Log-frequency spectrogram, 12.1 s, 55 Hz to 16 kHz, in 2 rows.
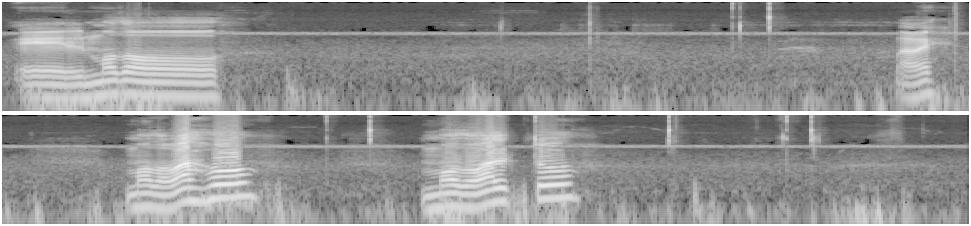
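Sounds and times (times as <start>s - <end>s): microphone rumble: 0.0s - 2.2s, 2.8s - 12.0s
cricket trilling: 0.0s - 12.0s
faint sharp ticks: 4.5s - 5.0s, 8.0s - 8.5s, 10.2s - 11.3s.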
